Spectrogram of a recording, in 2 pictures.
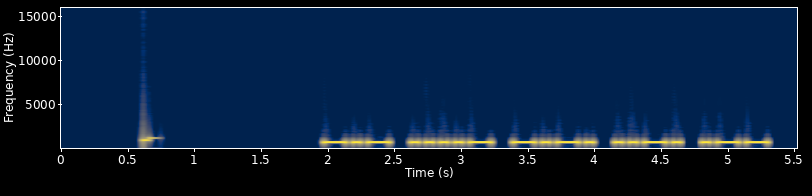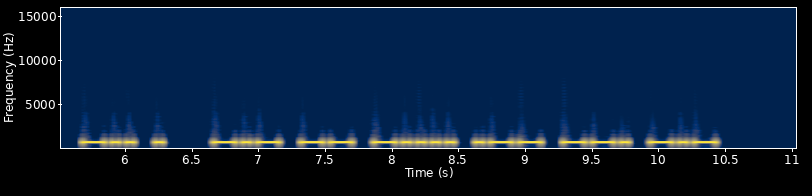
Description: Morse code, heard as a keyed tone, about 21 wpm, 700 Hz. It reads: K4CFW DE KM6WGK
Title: USA Callsign DE Callsign 22wpm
